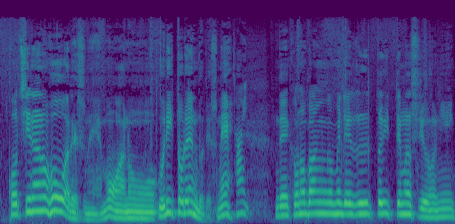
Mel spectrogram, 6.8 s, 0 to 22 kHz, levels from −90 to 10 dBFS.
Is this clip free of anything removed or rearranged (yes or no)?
yes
